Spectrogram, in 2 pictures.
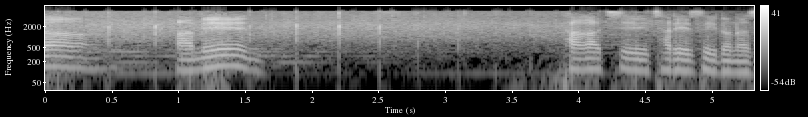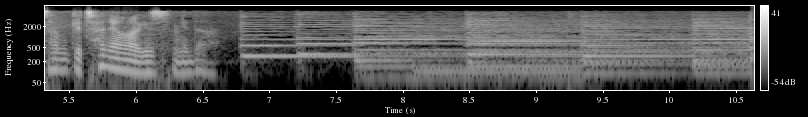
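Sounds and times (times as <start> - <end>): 
audience applauding together: 0.0 - 5.6
speech: 1.0 - 1.8, 4.0 - 6.7.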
